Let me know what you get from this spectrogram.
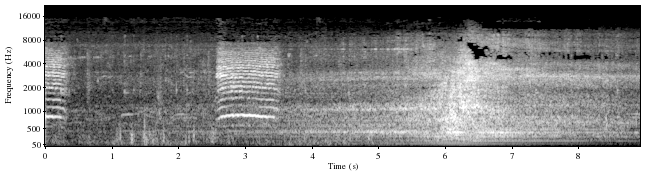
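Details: A goat feeding at the edge of a rice field beside a main road gives a wavering, nasal bleat over steady traffic noise.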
